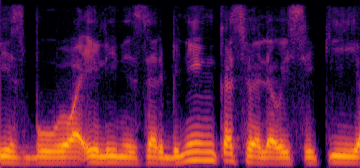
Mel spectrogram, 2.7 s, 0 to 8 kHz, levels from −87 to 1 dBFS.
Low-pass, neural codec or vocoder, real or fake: 7.2 kHz; none; real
